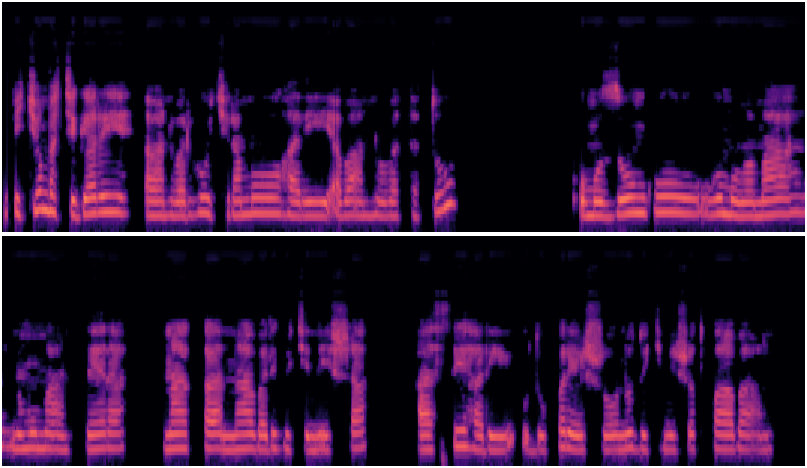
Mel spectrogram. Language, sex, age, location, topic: Kinyarwanda, female, 18-24, Huye, health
